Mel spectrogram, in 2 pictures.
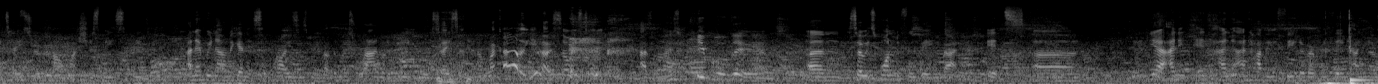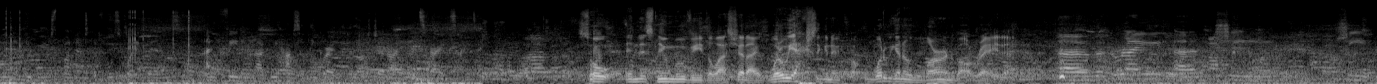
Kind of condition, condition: fault, background noise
